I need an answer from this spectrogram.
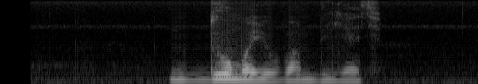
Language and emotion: Russian, angry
